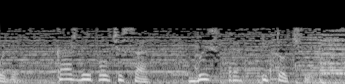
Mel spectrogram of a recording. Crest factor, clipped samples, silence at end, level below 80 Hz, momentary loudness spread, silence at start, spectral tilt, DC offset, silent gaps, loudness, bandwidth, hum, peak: 14 dB; under 0.1%; 0 s; -28 dBFS; 5 LU; 0 s; -4.5 dB/octave; under 0.1%; none; -14 LUFS; 5.8 kHz; none; 0 dBFS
